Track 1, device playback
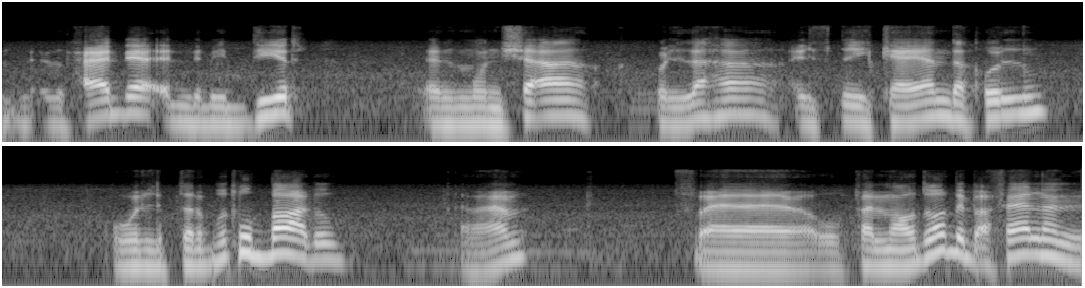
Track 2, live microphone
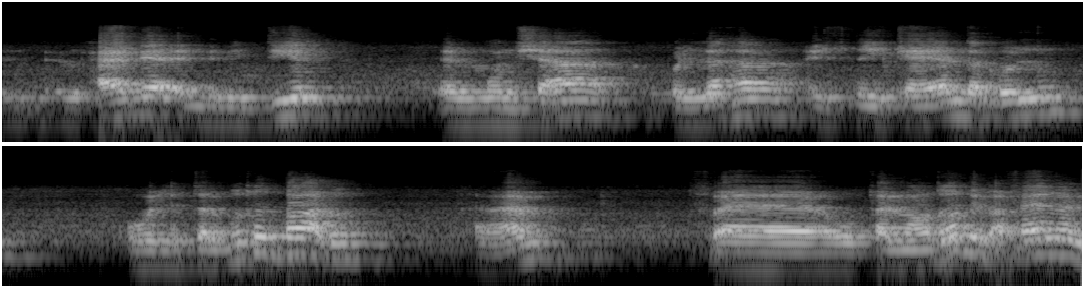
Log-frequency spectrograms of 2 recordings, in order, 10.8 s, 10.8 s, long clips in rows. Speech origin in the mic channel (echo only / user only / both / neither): echo only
